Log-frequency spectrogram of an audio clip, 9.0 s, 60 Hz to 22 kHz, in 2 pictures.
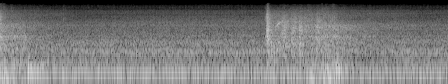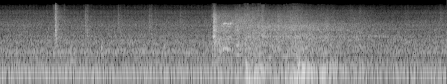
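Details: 1JZ-swapped Lexus SC300, no start after cleaning, jump-started: low uneven chugging that never settles into idle, a few sharp clicks; owner suspects a clogged sensor stuck open, not confirmed. Cranking, no sustained start.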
